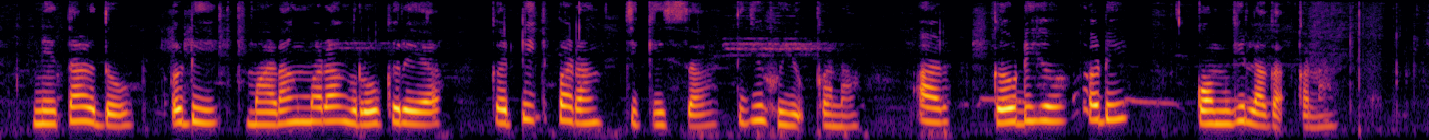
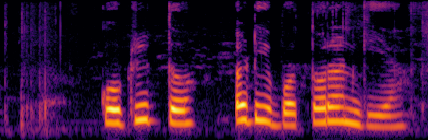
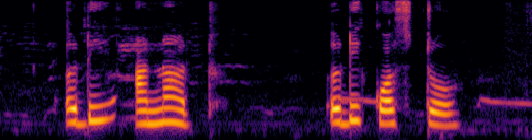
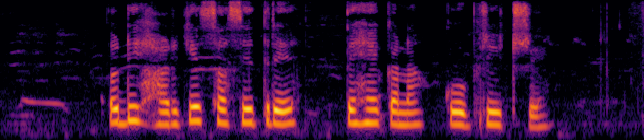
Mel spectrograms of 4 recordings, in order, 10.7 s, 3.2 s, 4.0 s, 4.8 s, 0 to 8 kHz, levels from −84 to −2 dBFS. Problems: background sounds at intervals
